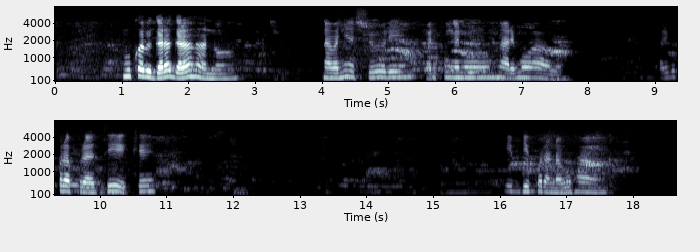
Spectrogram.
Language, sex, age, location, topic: Kinyarwanda, female, 25-35, Musanze, education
